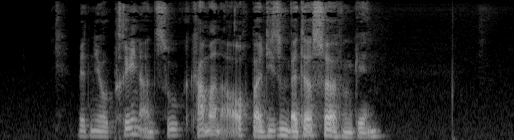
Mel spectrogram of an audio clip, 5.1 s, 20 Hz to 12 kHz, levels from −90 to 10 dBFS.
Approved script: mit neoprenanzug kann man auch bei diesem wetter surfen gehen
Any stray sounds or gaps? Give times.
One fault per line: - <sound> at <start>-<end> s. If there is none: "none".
none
